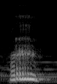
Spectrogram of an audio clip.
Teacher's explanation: перший звук р це приголосний вимовляємо швидко відривчасто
